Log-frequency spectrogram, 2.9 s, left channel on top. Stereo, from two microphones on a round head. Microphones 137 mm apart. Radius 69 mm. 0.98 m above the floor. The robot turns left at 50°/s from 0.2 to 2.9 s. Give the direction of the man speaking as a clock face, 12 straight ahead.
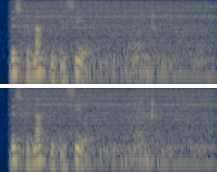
11 o'clock.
